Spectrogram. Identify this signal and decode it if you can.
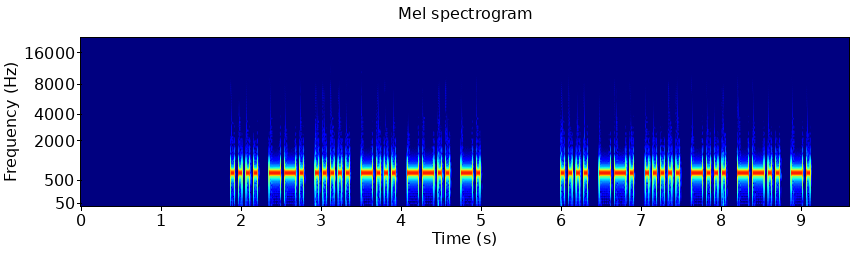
Morse code, heard as a keyed tone, about 25 wpm, 700 Hz. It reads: HG5BZN HG5BZN
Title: DXCC-100 Call Signs - 6 Characters - Repeated 3x - 25wpm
